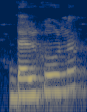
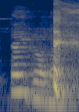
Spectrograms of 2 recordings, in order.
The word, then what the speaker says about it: Dalgona: Naga Kannada irundhittu Telangana coffee pannitom. You mean Dalgona? Yeah, Dalgona. நானே அது கரெக்டா pronounce பண்றேன்னே தெரியல.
